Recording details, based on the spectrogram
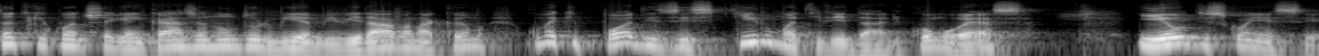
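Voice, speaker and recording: A man with a fairly high pitch talks very fast, his pitch swinging very widely. His tone is dark and mellow, with vocal fry. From interior of São Paulo state, Brazil (Araraquara). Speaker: public speaking teacher and author. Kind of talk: interview.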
